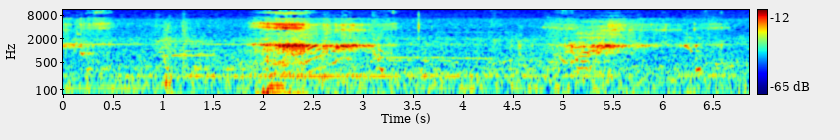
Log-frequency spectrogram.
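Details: Person snoring while asleep among friends: two slow, raspy, fluttering snores on breathing in, about three seconds apart, with a quiet room between.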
